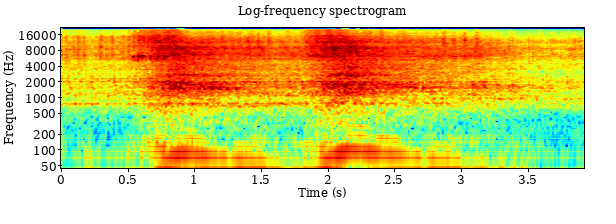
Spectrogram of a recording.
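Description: An old carburetted car engine with a manual choke idles roughly, then revs up twice in slow swells before settling back, loud and close with no talking.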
